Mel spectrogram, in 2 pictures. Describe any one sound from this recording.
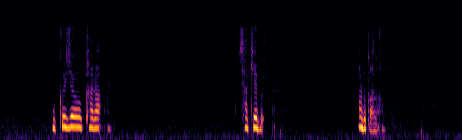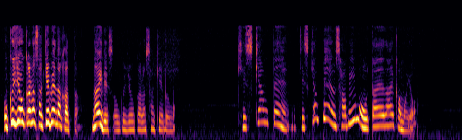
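A young woman talks close to a microphone, in short bursts with pauses.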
